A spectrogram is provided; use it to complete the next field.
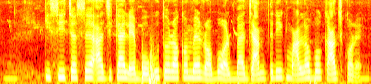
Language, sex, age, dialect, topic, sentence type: Bengali, female, <18, Jharkhandi, agriculture, statement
